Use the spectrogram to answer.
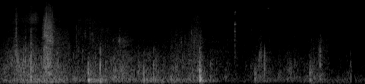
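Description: Quiet footsteps of people walking over to a tactile model of Lund Cathedral, a loose series of soft, irregular steps with faint rustling.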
